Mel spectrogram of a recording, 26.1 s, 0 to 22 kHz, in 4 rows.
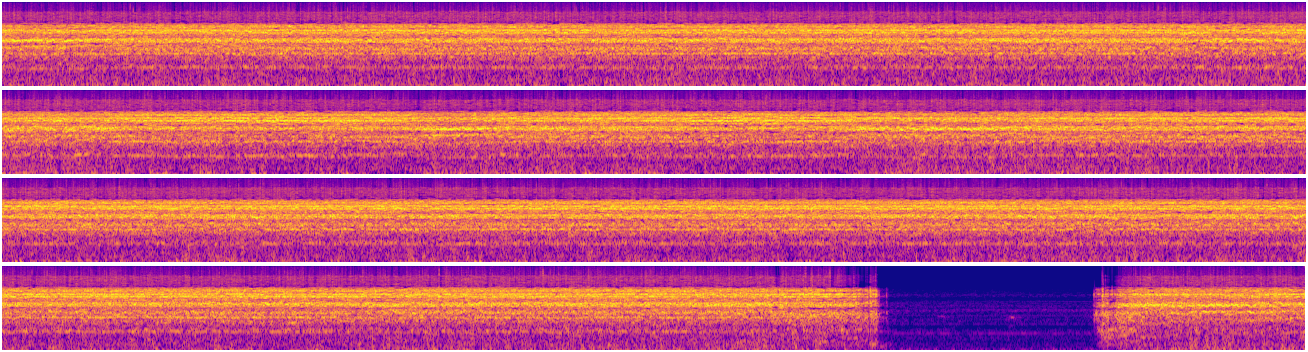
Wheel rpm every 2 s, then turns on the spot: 230, 230, 230, 230, 230, 220, 230, 230, 230, 230, 230, 190, 60.
none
